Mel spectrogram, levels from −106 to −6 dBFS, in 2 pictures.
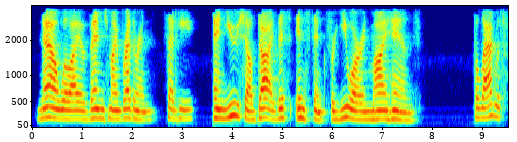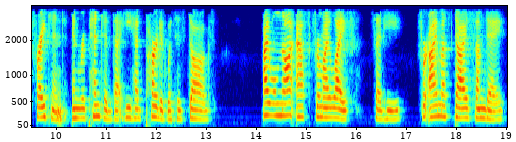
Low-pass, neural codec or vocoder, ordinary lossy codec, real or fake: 3.6 kHz; none; MP3, 32 kbps; real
